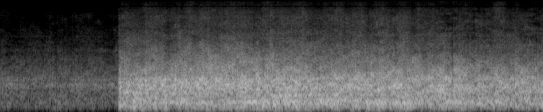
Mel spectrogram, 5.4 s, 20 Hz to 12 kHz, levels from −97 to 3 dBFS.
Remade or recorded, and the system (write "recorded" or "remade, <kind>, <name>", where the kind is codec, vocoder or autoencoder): remade, codec, HILCodec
